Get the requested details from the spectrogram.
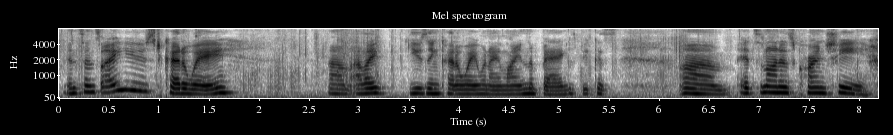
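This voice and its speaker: A woman's voice: medium pitch, slight background noise. A woman hosting a casual embroidery tutorial, chatty and rambling with frequent ums.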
